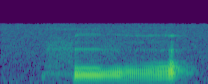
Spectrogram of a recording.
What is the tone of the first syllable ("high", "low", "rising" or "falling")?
low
